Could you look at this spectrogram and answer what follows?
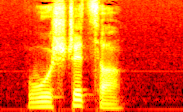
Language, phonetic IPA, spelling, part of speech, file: Polish, [wuʃˈt͡ʃɨt͡sa], łuszczyca, noun, Pl-łuszczyca.ogg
